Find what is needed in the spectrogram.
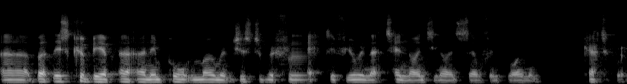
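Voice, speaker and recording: A man with a British accent, fairly quick, with fairly even intonation. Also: medium pitch for a man. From England. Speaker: tax advisor. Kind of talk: webinar Q&A.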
